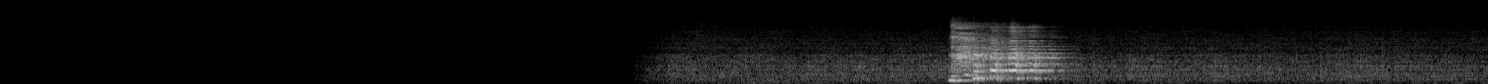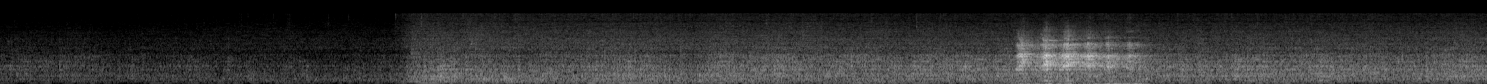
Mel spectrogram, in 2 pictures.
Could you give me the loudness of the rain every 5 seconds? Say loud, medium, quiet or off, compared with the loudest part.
off, quiet, quiet, medium, loud, loud.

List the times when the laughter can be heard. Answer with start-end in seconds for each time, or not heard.
9.4-10.6, 25.0-26.3.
